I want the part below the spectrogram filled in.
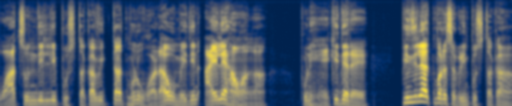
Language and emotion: Goan Konkani, disgusted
